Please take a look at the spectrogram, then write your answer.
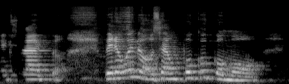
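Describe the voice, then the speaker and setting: A woman talks at a moderate pace while noticeable background noise sits behind her. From Argentina. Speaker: comedian and TV host. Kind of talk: podcast interview. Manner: halting with many fillers.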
